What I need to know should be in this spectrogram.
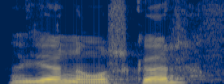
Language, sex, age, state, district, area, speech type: Odia, male, 45-60, Odisha, Malkangiri, urban, spontaneous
